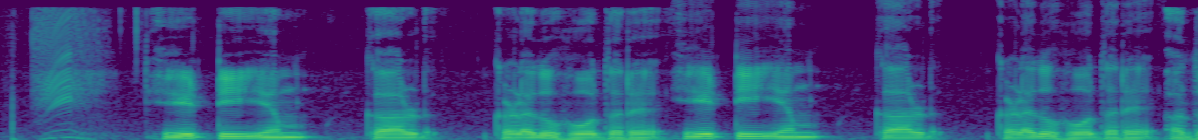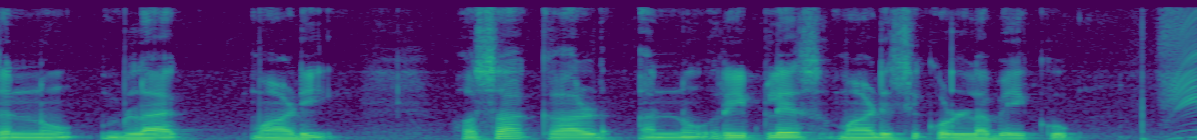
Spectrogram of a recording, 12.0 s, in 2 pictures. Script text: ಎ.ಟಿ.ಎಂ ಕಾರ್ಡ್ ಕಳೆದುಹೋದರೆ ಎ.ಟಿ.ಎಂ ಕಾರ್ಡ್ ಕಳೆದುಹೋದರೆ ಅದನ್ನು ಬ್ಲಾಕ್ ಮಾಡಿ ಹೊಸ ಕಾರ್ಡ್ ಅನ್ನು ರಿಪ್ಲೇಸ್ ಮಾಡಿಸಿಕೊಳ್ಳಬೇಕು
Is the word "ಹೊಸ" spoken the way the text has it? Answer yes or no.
yes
